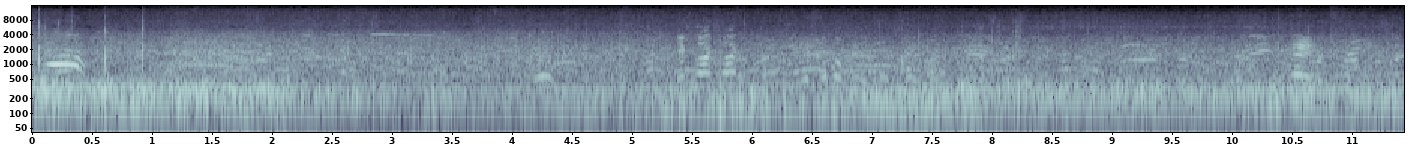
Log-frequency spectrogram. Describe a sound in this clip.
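Young players shout to each other across an open field.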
